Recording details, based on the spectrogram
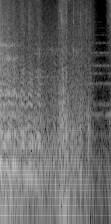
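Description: Blood wasp in the game Oblivion giving a close, continuous droning buzz that wavers in pitch and fades out at the end.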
